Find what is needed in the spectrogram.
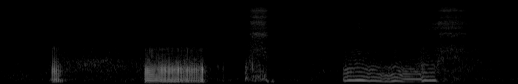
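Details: Sleeping pug, irregular snorting and rattling snores with short wheezy, whistling breaths; snoring.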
